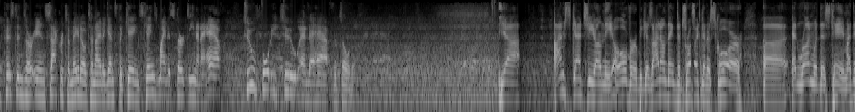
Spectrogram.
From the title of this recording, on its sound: Live From Radio Row in Las Vegas!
